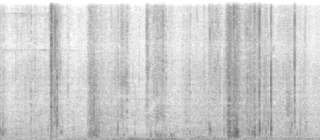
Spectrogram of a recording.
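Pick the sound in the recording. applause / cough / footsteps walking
footsteps walking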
